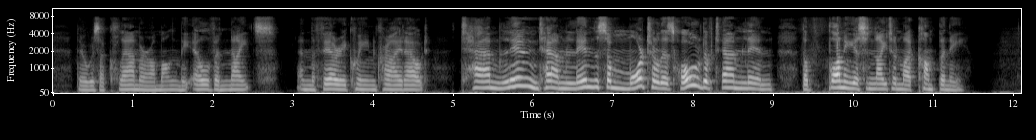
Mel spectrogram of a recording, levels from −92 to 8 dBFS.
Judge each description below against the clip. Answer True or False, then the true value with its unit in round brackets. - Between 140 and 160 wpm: True (155 wpm)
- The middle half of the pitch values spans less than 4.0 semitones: False (5.4 semitones)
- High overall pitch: True (195 Hz)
